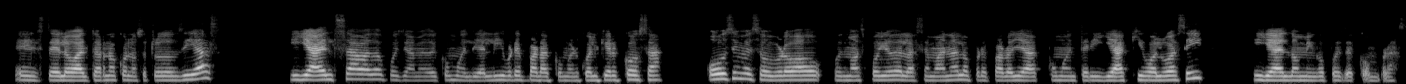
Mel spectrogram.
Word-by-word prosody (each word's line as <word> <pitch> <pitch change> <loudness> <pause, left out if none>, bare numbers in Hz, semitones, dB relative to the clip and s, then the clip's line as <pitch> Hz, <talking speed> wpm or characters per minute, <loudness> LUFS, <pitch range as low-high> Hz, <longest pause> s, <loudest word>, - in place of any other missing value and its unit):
este, 195 -1 -1
lo 190 -1 +4
alterno 190 +2 +2
con 205 +1 -5
los 185 0 -9
otros 195 +1 -4
2 195 0 -3
días. 265 - +3 0.7
Y 215 0 -3
ya 210 -1 +8
el 220 0 0
sábado, 235 -1 +1
pues, 205 -1 -11
ya 185 -2 -10
me 185 - -13
doy 185 0 -9
como 205 0 -9
el 180 - -9
día 180 0 -3
libre 200 +1 -2
para 185 -1 -1
comer 185 0 -9
cualquier 195 +2 -2
cosa, 210 -1 -1 0.4
o 245 +2 +5
si 280 - -4
me 250 -2 -1
sobró, 205 0 +1
pues, 195 -1 -8
más 190 0 -4
pollo 200 +1 -1
de 210 - +1
la 190 -1 -2
semana, 190 +2 -3
lo 210 -2 -2
preparo 190 0 -4
ya 185 -1 +1
como 190 0 -7
en 185 -1 -7
teriyaki 185 +1 +1
o 195 - +1
algo 195 +1 +2
así, 265 +9 0 0.4
y 210 -1 0
ya 195 -1 +9
el 190 0 +3
domingo, 190 -1 -2
pues, 190 - -7
de - - -4
compras. 180 +1 -10
195 Hz, 215 wpm, -23 LUFS, 190-210 Hz, 0.7 s, ya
